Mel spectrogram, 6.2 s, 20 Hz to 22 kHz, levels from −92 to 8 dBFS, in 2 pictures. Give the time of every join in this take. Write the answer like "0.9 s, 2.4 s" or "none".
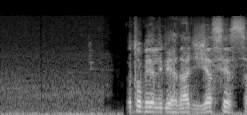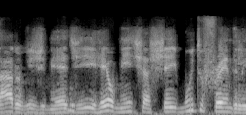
none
